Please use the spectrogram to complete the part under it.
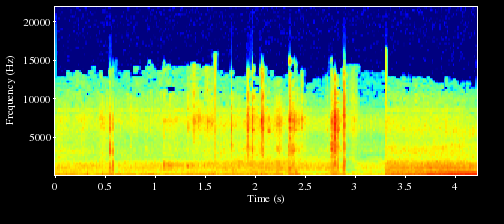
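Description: Los Angeles street traffic heard from a BMX bike riding through South Central, a steady broadband road rumble with passing cars and scattered clinks and rattles, the roar swelling louder toward the end as a vehicle approaches.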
